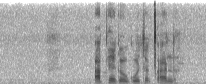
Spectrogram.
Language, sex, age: Xhosa, female, 28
